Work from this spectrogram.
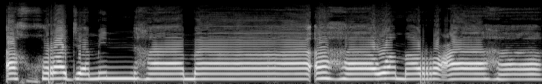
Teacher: مد واجب متصل میں ہم اپنی آواز 4 مد کے برابر لمبی کریں گے جو کہ حمزہ پہ اور ہا پہ زبر ہے تو یہ سب حرکات کا دھیان رہے. کلمت ومرعاها میں یہاں حرف العین کو ہم حلق کے درمیان والی حصے سے ادا کریں گے. آخر میں مد طبیعی ہے تو 2 مد کے برابر اپنی آواز لمبی کریں گے.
